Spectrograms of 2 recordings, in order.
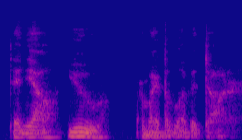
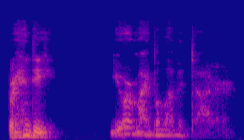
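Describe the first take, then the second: First: Hushed Jesus. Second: Whispered Jesus. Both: Acted. Jesus speaks to listener.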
